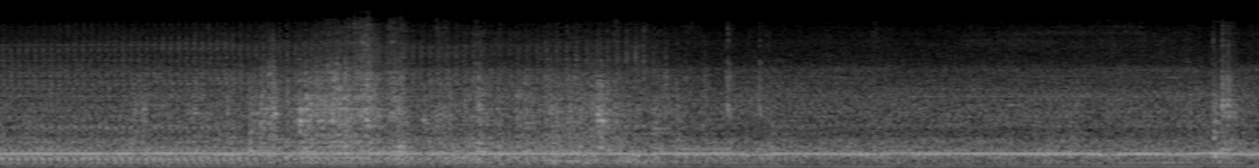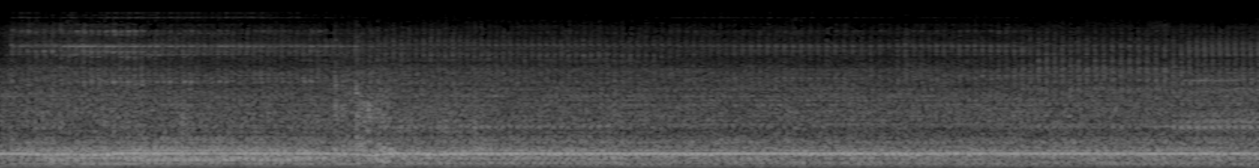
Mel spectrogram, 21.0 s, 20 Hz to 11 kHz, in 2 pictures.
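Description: Caterpillar 416C backhoe loader's diesel engine running steadily under load as the backhoe works. Clattering bursts a few seconds in and a sharp knock about ten seconds in come from the bucket handling broken concrete slabs.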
